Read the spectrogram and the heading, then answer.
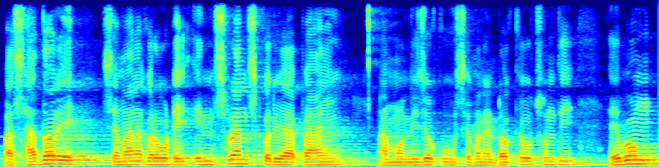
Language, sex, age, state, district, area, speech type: Odia, male, 45-60, Odisha, Nayagarh, rural, spontaneous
